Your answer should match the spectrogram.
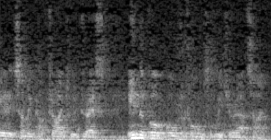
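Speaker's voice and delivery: fast, hurried aside; rushed lightning talk. Real, not acted. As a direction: rattle it off quickly. Plugging book, hurrying on.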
